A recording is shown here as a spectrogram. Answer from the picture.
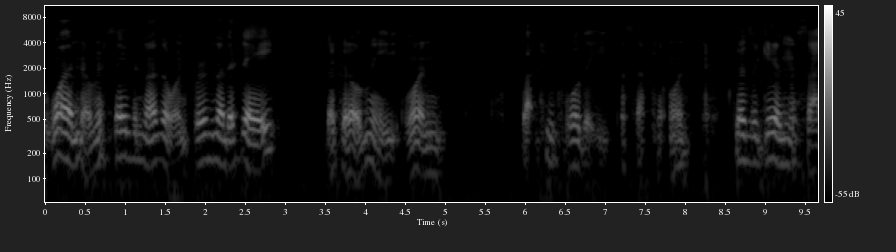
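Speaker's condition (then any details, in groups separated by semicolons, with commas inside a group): Brain injury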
